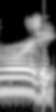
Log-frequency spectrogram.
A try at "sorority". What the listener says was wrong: You roll your R's.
